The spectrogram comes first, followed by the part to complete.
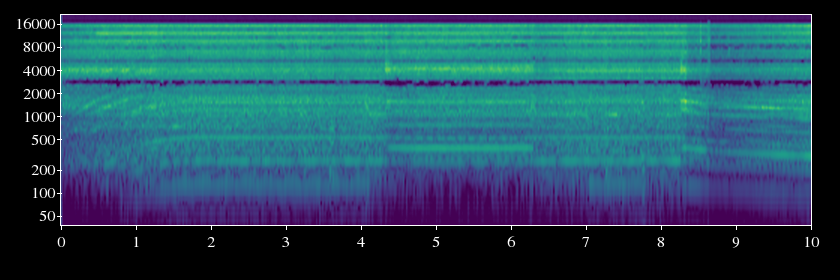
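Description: Tormach 770 CNC spindle starting and spinning a 3/16-inch three-flute carbide endmill up to about 8000 RPM with a rising whine, then running steadily while the cutter side-mills 2024 aluminium. Just past eight seconds in, the pitch drops as the spindle bogs under a cut a little more than half the cutter width, and it begins to recover near the end.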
